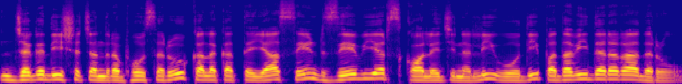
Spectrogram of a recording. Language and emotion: Kannada, neutral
